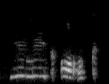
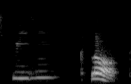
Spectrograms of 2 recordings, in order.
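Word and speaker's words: Tweenie Clock: Teeny cock. Yeah. Ah, Teeny cock. It's like, oh no. It was like, oh my god. No, that's not how it's said, Georgia. It's Tweeny Clock.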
